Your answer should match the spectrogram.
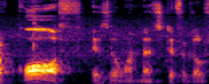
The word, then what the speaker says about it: Qaaf: But this letter, the letter Qaaf, does not have that exhalation of air.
